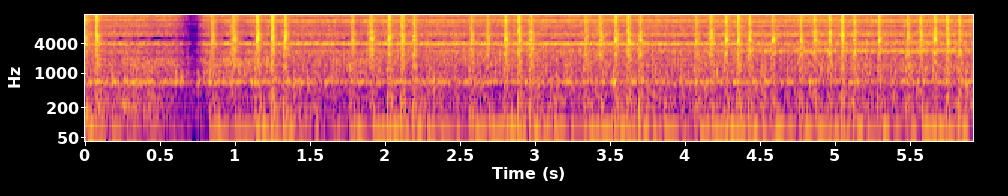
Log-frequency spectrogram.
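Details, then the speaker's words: 1931 Ford Model A flathead four, 200.5 cu in, after sitting 67 years. Carburetor and internal filter cleaned after flooding; slightly choked. Catches after a brief stumble, then a slow, even idle with steady light ticking and no misses. Normal. "I don't know, it's idling really nice. I don't know, these things idle pretty low like that. Yeah, it sounds good."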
